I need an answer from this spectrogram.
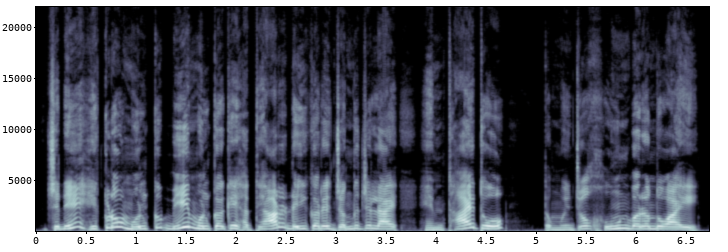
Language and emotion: Sindhi, angry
